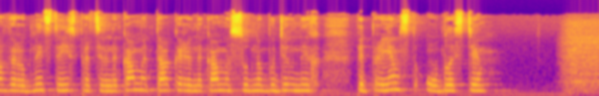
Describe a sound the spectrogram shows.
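A young woman speaks clearly and evenly into a microphone.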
